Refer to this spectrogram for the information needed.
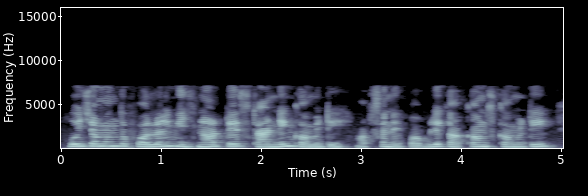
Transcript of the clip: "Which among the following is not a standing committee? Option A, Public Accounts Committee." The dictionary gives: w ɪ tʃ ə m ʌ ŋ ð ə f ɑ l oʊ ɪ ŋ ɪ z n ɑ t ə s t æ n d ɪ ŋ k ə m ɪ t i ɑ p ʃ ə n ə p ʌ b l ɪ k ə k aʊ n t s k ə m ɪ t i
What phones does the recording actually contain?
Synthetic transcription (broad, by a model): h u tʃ ə m ʌ ŋ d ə f ɑ l oʊ ɪ ŋ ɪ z n ɑ t ə s t æ n d ɪ ŋ k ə m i t i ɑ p s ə n ə p ʌ b l ɪ k ə k aʊ n t s k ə m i t i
